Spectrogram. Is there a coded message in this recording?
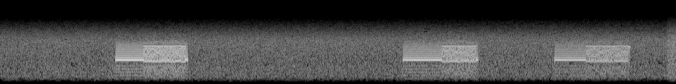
Yes: packet radio (AX.25, as in APRS), 1200 baud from 1.2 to 6.3 s, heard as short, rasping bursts, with radio hiss and a squelch burst at the end.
